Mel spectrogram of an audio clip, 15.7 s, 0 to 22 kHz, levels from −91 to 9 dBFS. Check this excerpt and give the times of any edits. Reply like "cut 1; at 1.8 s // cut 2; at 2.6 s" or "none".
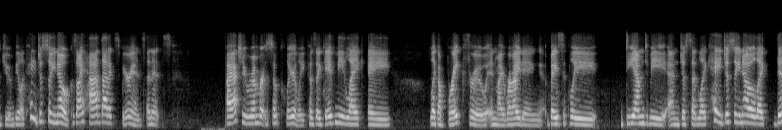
none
